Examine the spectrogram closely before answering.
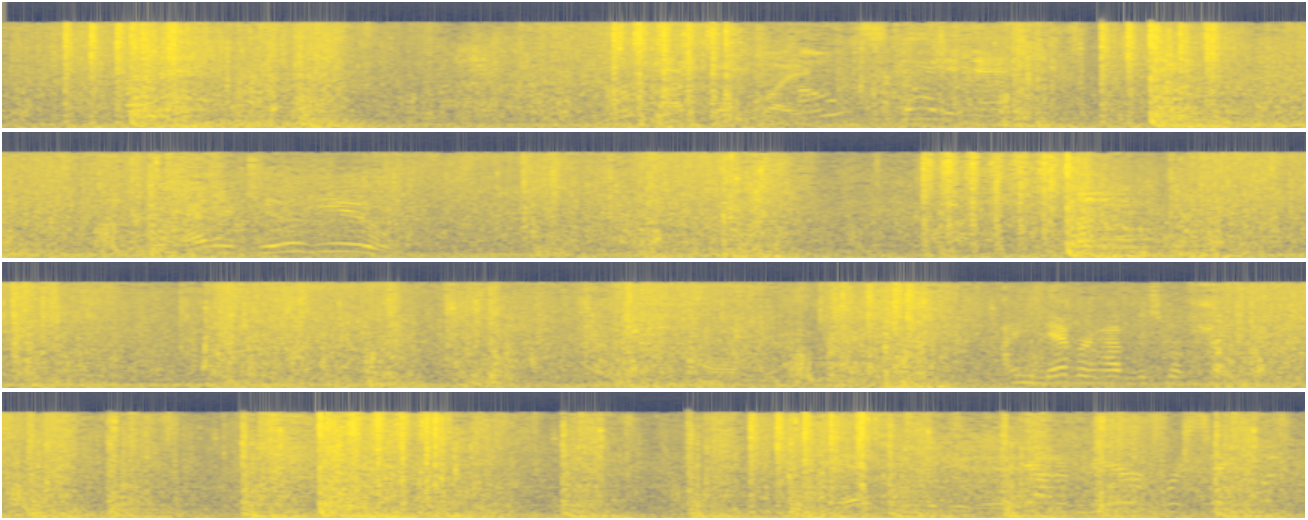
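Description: A motorboat engine drones steadily.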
